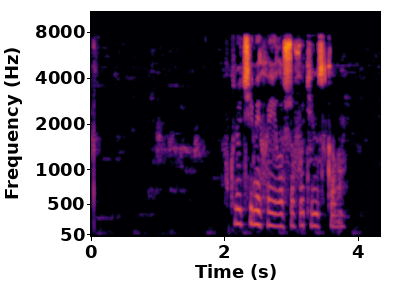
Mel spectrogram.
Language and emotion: Russian, neutral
